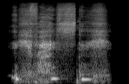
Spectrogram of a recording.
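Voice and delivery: very high, slow, tearful whisper; crying whisper. A narrator's reading. Girl bursting into tears on the emergency call. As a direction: break down in whispered sobs. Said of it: "Das Mädchen brach in Tränen aus".

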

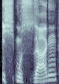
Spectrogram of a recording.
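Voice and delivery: a touch of pompous grumbling; grumbling indignantly. A narrator's reading. Messenger complaining about Elos's behaviour, indignantly. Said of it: "murrte der Bote".

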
